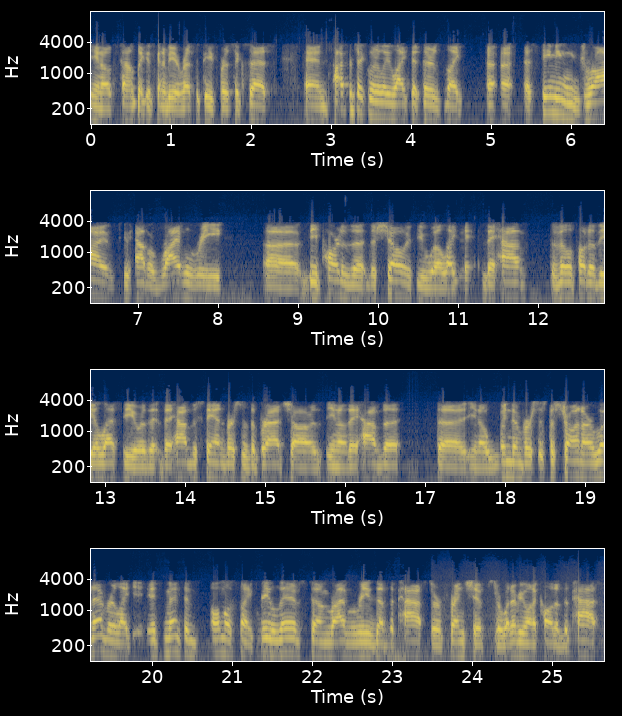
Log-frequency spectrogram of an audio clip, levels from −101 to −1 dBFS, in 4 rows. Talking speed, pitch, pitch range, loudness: 220 wpm, 125 Hz, 110-165 Hz, -20 LUFS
